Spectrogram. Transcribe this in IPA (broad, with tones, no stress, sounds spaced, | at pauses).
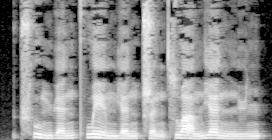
ʈ͡ʂʰ u˥˨ m ɥ ɛ˨˦ n pʰ w e˥˨ ɪ̯ m j ɛ˨˦ n ʈ͡ʂ ə̰˨˩ n t͡s w ä˥˨ n̪ j ɛ˥˨ n n̪ y˨˦ n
